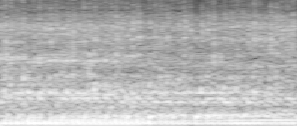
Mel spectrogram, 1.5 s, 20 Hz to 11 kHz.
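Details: Škoda 130 project with a 1.4 MPI turbo engine on 1.8 injectors, just started: loud, lumpy idle with deep uneven throb and no crisp firing rhythm, burning poorly and smoking black; rough running from rich mixture.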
